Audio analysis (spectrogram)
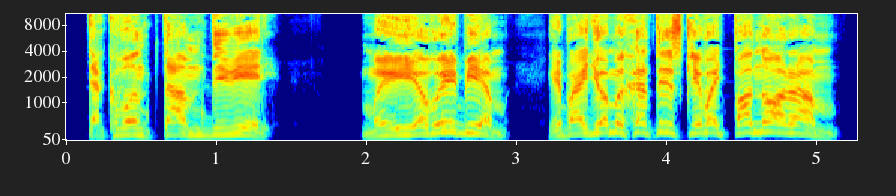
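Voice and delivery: loud, high leader's shouting; rallying harangue. A narrator's reading. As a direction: rouse the mob to attack. Gang leader haranguing the crowd.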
